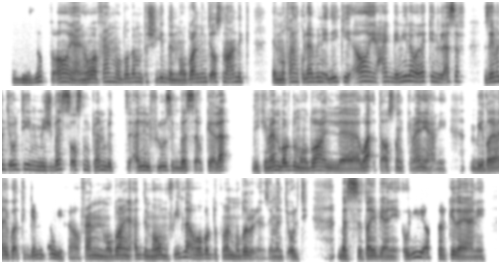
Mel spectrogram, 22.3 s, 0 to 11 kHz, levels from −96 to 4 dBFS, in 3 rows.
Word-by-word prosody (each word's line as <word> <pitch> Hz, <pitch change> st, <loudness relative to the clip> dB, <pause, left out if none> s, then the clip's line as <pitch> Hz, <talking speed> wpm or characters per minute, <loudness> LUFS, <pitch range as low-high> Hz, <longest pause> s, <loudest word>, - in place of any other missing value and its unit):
بالضبط 140 Hz, +6 st, -6 dB
آه، 170 Hz, -1 st, +1 dB
يعني 125 Hz, -2 st, -2 dB
هو 145 Hz, +2 st, +1 dB
فعلًا 170 Hz, +5 st, -5 dB
الموضوع 155 Hz, -2 st, -5 dB
ده 165 Hz, -, -5 dB
منتشر 160 Hz, -1 st, -2 dB
جدًا. 155 Hz, -6 st, -4 dB
موضوع 120 Hz, +4 st, -1 dB
إن 155 Hz, +1 st, -4 dB
أنتِ 170 Hz, 0 st, -7 dB
أصلًا 165 Hz, -1 st, 0 dB
عندِك 165 Hz, +3 st, -3 dB, 0.3 s
المطاعم 135 Hz, +6 st, -3 dB
كلها 160 Hz, +1 st, -1 dB
بين 170 Hz, 0 st, -5 dB
إيديكِ، 165 Hz, +3 st, -4 dB
آه 190 Hz, +2 st, 0 dB
هي 175 Hz, -3 st, +1 dB
حاجة 180 Hz, +2 st, -4 dB
جميلة، 190 Hz, +6 st, -1 dB
ولكن 185 Hz, +2 st, -2 dB
للأسف 185 Hz, +4 st, +7 dB, 0.3 s
زي 155 Hz, +6 st, +2 dB
ما 190 Hz, -, -3 dB
أنتِ 185 Hz, -2 st, -4 dB
قلتِ 185 Hz, +2 st, -4 dB
مش 155 Hz, -6 st, -1 dB
بس 185 Hz, +6 st, +7 dB
أصلًا 170 Hz, -2 st, +1 dB
كمان 145 Hz, +4 st, -5 dB
بتقلِل 140 Hz, +1 st, -4 dB
فلوسك 150 Hz, -1 st, +6 dB
بس 130 Hz, +3 st, +8 dB
أو -, -, -5 dB
كده، -, -, -5 dB
لأ، -, -, +2 dB, 0.3 s
دي 120 Hz, -, -9 dB
كمان 135 Hz, +7 st, -1 dB
برضه 155 Hz, +1 st, +1 dB
موضوع 140 Hz, +4 st, +1 dB
ال 120 Hz, -3 st, -6 dB
الوقت، 110 Hz, 0 st, +1 dB
أصلًا -, -, -1 dB
كمان -, -, -2 dB
يعني -, -, -4 dB, 0.3 s
بيضيع 120 Hz, +2 st, -1 dB
لِك 140 Hz, -2 st, -4 dB
وقتِك 145 Hz, -, -4 dB
جامد 135 Hz, +2 st, -6 dB
أوي 145 Hz, -9 st, -4 dB
فهو -, -, -8 dB
فعلًا 130 Hz, +3 st, -3 dB
الموضوع 125 Hz, +4 st, -1 dB
قد 140 Hz, 0 st, -7 dB
ما 120 Hz, -1 st, -5 dB
هو 140 Hz, +2 st, 0 dB
مفيد، 150 Hz, -, -7 dB
لأ 210 Hz, -, +1 dB
هو 135 Hz, -1 st, -2 dB
برضه 145 Hz, -1 st, -6 dB
كمان 130 Hz, -, -6 dB
مضر 130 Hz, +2 st, -4 dB
زي -, -, -10 dB
ما 110 Hz, -, -7 dB
أنتِ 110 Hz, 0 st, -12 dB
قلتِ، 115 Hz, -1 st, -5 dB, 0.5 s
بس 120 Hz, 0 st, +9 dB
طيب 120 Hz, 0 st, -1 dB
يعني 115 Hz, -1 st, -3 dB
قولي 170 Hz, +11 st, -4 dB
لي 195 Hz, -, +1 dB
أكتر 145 Hz, -7 st, -5 dB
كده 145 Hz, -5 st, +1 dB
يعني 110 Hz, +1 st, -3 dB
145 Hz, 205 wpm, -25 LUFS, 125-165 Hz, 0.5 s, بس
